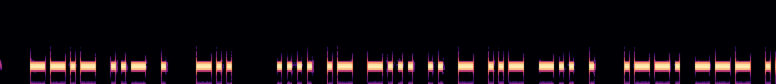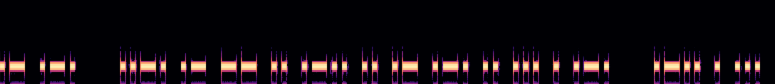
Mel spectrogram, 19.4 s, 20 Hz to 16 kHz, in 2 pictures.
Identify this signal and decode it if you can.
Morse code, heard as a keyed tone, about 19 wpm, 800 Hz. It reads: QUE D HABITUDE POUR FAMILIARISER LES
